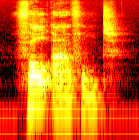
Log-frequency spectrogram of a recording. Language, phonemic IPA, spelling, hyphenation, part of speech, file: Dutch, /ˈvɑlˌaː.vɔnt/, valavond, val‧avond, noun, Nl-valavond.ogg
- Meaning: nightfall, sundown, dusk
